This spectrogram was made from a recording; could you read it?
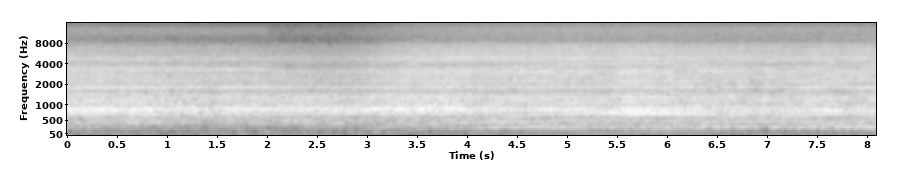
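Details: Zelmer 01A vacuum cleaner from 1973 with a type 34 commutator suction unit: high steady motor whine with a rough scraping hiss; owner suspects the turbine rubbing its housing rather than the motor bearings.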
